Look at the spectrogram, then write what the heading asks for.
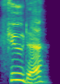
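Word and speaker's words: QUDA: Extremely confusingly, within Lattice QCD, there is a variant of CUDA called CUDA, spelt with a Q, quantum, which has lattice field theory operations built into it.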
